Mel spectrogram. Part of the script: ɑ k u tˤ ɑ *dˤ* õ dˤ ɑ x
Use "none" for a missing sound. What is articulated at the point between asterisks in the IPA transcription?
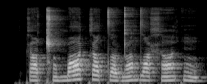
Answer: ɖ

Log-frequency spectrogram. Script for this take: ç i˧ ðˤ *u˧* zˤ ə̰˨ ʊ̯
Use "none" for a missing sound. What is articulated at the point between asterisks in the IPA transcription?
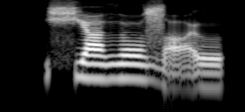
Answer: u˧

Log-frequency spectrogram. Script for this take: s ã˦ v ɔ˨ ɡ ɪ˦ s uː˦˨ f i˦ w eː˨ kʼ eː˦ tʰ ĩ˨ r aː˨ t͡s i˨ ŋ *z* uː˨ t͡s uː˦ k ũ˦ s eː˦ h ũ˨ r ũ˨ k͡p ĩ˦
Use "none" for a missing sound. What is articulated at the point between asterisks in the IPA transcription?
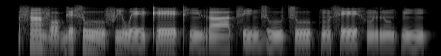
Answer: z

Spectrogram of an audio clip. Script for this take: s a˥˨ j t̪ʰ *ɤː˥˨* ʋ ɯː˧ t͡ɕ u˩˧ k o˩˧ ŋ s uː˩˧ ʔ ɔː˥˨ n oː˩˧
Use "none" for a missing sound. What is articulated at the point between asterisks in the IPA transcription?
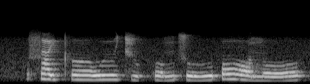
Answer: ɤː˧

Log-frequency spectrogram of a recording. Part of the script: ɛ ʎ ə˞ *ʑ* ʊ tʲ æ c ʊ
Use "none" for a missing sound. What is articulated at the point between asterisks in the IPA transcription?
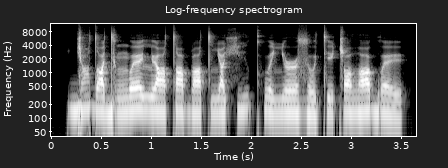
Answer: z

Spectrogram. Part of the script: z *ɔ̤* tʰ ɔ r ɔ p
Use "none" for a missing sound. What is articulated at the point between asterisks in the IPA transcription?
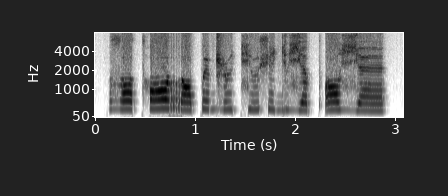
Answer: ɔ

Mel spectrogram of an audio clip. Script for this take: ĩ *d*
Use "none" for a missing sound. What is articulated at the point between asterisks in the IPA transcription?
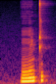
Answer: ʈ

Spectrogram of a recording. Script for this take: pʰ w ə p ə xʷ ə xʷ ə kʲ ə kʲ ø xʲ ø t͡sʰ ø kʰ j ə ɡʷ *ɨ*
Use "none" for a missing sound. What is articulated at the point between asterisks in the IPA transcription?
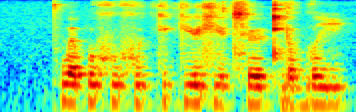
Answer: i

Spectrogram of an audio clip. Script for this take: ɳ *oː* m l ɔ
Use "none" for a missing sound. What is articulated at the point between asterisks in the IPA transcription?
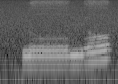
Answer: oː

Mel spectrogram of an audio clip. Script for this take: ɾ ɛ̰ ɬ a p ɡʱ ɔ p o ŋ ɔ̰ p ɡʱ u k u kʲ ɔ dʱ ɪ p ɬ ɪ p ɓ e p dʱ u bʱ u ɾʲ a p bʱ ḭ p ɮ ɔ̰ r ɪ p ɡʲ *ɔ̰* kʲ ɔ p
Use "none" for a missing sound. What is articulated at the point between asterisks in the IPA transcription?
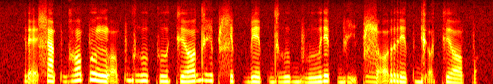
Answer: ɔ̰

